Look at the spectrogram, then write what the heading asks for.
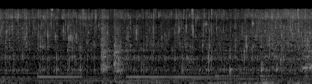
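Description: Green chilies, curry leaves and shallots fry in a pan with a steady, close sizzle and crackle, broken by a few faint clinks and stirring noises.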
